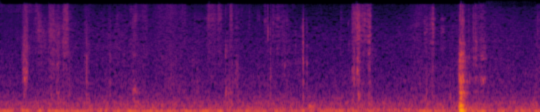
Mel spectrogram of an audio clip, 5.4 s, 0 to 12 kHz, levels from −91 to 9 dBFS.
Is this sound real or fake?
real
